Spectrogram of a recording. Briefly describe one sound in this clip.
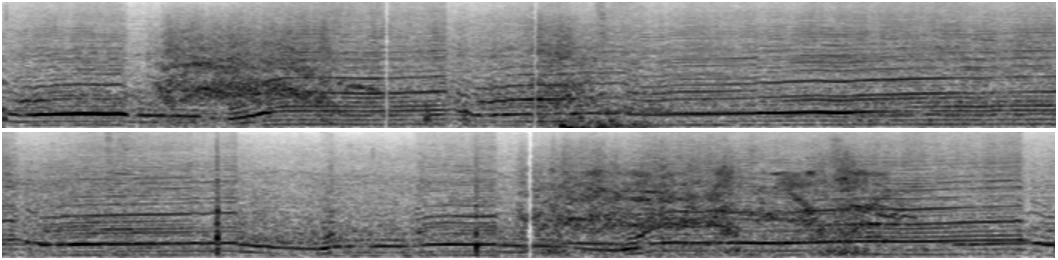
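Tyres screech through tight corners.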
